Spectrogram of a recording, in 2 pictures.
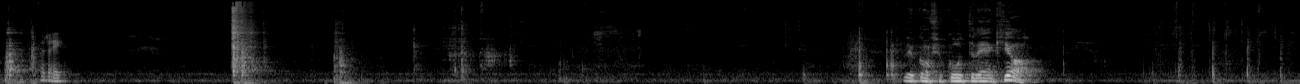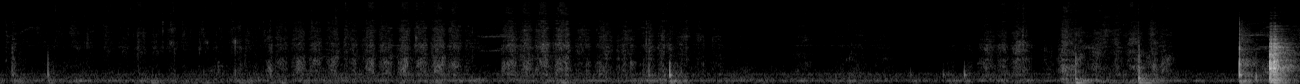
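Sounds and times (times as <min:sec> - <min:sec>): knife sawing through meat: 0:11.3 - 0:20.3, 0:22.6 - 0:24.8.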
